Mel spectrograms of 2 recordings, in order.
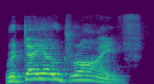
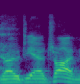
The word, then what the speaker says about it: Rodeo Drive: And she was like, no, it's Rodeo Drive. I was like, why would they pronounce it like that? The word is rodeo. So it turns out I was wrong. It is Rodeo Drive.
